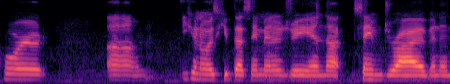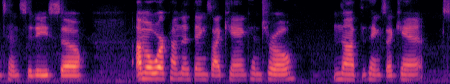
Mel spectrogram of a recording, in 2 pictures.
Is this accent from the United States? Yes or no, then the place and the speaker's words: yes; Huntington, West Virginia, United States; also born or lived in Barboursville, West Virginia; So I grew up mainly in Huntington, moved out to Barbersville, which isn't too far. So I was always in Huntington.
